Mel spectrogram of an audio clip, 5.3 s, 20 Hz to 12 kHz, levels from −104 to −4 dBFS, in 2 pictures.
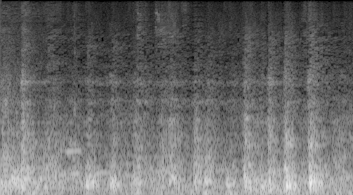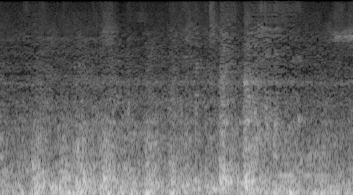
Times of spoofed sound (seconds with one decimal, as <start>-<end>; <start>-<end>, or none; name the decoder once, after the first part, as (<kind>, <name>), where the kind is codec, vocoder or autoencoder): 0.0-0.6 (codec, DAC); 2.4-3.5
